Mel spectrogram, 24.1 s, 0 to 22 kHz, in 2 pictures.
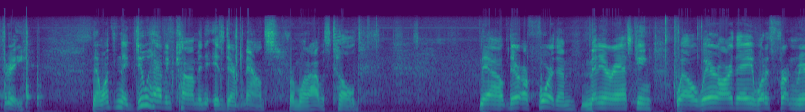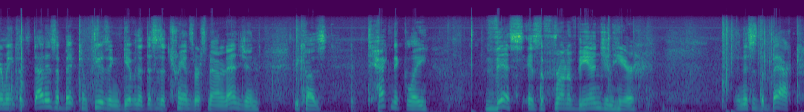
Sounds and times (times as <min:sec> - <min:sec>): Speech: 0:00.0 - 0:00.5, 0:01.4 - 0:05.5, 0:07.2 - 0:17.0, 0:17.6 - 0:18.5, 0:19.4 - 0:21.8, 0:23.1 - 0:24.1.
